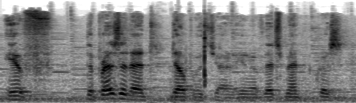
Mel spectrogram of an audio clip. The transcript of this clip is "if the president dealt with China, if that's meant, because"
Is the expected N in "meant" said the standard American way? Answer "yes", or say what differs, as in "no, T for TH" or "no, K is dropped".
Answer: yes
